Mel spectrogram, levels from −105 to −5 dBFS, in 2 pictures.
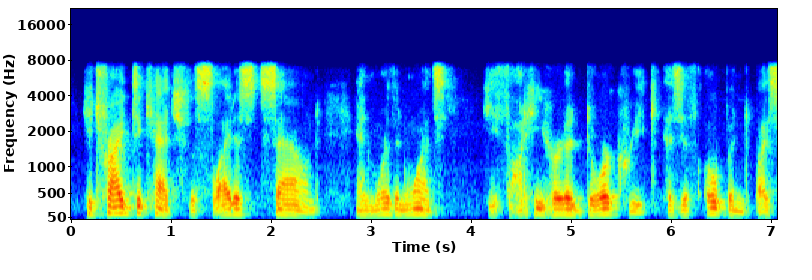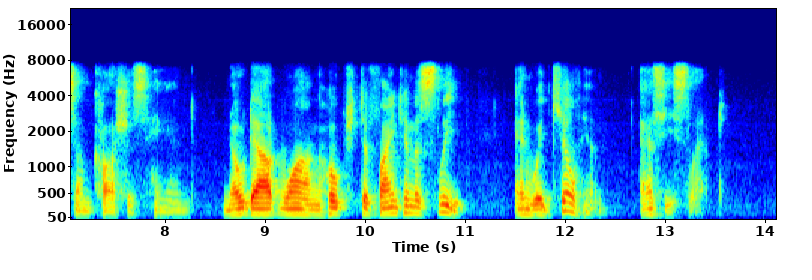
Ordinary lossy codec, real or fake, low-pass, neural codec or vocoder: Opus, 24 kbps; real; 7.2 kHz; none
